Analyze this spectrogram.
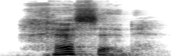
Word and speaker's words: hesed: that use that expression hesed note the accent on the first syllable so this is a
